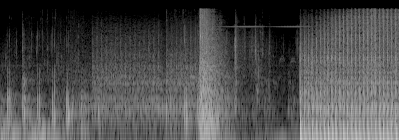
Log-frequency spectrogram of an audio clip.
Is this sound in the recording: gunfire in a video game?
yes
